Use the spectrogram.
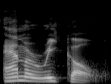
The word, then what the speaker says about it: Americo: Spelled with an O, America with an O. It's Americo. Americo.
